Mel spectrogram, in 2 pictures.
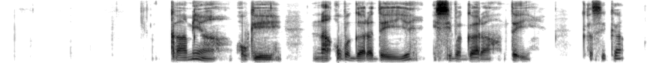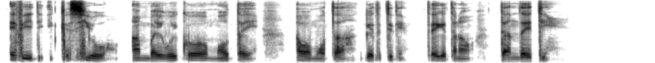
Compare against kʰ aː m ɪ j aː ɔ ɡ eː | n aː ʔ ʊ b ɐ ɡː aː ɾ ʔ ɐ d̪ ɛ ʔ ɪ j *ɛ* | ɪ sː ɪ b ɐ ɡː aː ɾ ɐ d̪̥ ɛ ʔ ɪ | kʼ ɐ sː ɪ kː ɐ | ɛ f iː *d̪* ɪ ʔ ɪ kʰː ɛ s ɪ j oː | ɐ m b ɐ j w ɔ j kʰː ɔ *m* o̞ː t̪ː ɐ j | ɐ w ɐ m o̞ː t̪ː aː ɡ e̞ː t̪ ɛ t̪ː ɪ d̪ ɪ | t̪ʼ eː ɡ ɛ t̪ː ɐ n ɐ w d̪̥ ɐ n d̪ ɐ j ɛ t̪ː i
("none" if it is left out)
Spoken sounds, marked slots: ɛ, d̪, m

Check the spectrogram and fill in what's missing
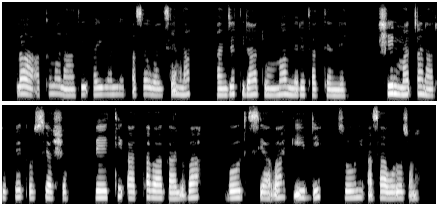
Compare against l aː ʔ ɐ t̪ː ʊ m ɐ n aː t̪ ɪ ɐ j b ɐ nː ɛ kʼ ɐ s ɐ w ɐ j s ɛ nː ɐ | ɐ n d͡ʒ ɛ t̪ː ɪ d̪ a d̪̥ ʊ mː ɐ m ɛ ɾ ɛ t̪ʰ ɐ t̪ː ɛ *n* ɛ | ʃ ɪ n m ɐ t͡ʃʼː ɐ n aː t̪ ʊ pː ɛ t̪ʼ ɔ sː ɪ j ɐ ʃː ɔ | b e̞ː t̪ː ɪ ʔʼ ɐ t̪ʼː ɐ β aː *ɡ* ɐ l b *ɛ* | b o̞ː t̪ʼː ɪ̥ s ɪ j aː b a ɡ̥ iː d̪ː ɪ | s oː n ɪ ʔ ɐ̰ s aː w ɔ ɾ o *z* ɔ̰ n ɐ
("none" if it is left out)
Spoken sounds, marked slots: nː, ɡ, a, s

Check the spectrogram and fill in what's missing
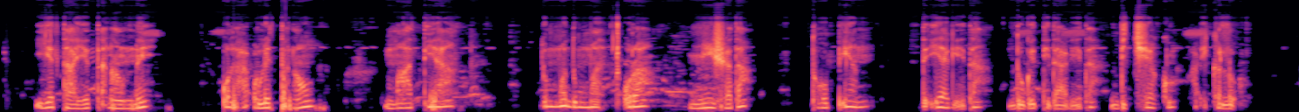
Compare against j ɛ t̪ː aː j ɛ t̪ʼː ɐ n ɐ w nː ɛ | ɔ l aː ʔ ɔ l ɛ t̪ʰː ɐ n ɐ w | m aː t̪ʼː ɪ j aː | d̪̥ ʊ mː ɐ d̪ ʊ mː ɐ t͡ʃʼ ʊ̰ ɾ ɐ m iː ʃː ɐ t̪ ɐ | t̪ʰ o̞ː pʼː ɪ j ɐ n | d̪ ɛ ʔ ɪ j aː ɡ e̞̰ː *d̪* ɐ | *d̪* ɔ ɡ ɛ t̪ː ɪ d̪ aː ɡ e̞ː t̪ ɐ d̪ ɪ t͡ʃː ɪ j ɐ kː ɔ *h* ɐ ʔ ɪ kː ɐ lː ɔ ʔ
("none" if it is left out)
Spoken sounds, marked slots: t̪, d̪, h

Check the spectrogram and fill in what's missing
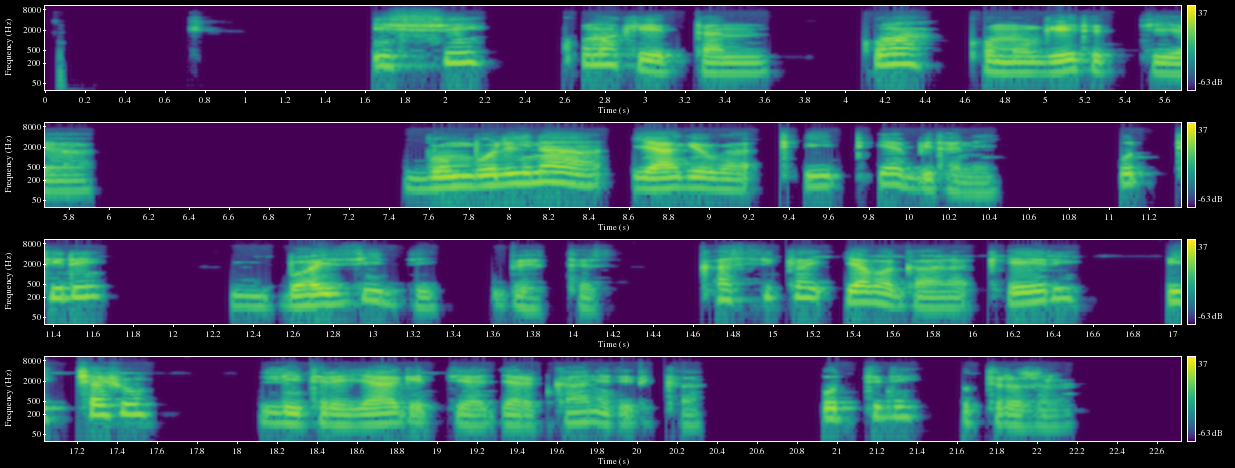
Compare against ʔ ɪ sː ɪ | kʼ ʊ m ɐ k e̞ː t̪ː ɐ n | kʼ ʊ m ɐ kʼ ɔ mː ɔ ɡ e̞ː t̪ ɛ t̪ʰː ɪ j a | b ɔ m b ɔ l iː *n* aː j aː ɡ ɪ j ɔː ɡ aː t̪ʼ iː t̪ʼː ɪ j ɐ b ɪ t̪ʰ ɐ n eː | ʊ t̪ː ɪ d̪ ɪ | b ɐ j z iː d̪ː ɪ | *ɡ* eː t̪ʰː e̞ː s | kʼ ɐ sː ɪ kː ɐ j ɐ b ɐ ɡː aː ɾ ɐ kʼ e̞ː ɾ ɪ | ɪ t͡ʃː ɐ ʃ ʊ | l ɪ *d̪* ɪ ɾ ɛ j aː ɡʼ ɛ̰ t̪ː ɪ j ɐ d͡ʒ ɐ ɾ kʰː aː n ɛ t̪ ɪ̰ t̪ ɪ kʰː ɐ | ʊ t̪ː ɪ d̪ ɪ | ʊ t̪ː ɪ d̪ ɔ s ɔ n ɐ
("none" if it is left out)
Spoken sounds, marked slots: n, b, t̪

